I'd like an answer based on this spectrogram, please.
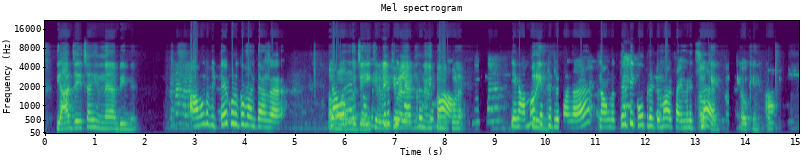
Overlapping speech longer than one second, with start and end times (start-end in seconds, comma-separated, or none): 5.7-8.0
